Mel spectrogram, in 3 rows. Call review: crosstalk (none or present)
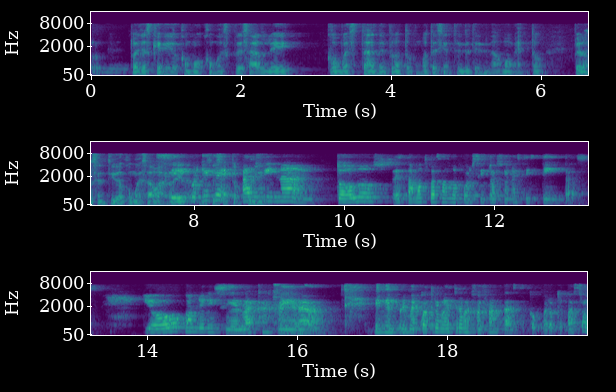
present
